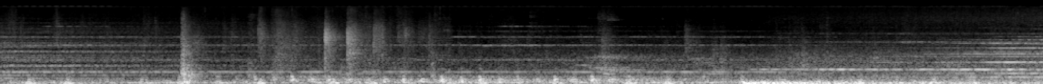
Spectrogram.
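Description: Cinematic film score: sustained drone-like tones over a deep rumble, with a few sharp hits in the first six seconds. The rumble swells suddenly and gets louder about seven and a half seconds in.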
